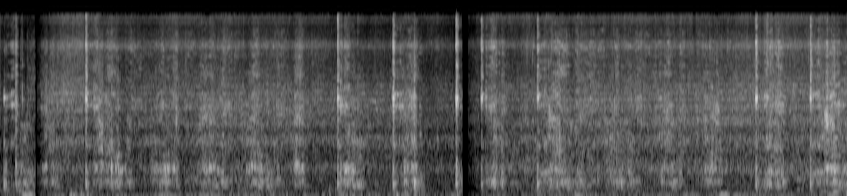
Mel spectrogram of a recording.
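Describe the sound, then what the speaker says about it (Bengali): Spice paste and chopped tomato being sautéed in a pan for a Bengali cauliflower and katla fish curry, with steady close sizzling and repeated scraping and clinking stirs of a spatula against the pan. "এইবার আমি ভালো করে মশলাটাকে কষিয়ে নেব"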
